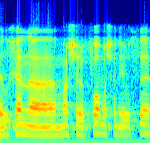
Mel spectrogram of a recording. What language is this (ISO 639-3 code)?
heb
